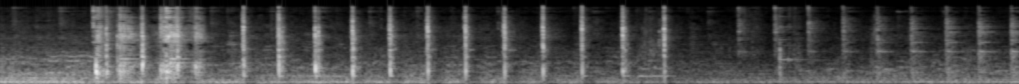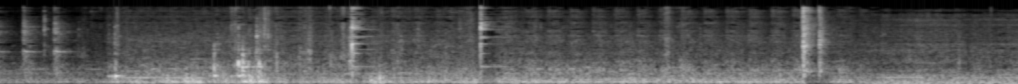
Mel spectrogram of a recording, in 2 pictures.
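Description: Metal hand tools working a truck differential's carrier bearing caps loose: a quick run of sharp, evenly spaced metallic clicks, four to five a second, for the first few seconds, then scraping and handling of the heavy parts with a few single metal knocks.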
